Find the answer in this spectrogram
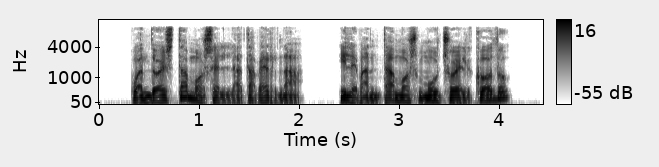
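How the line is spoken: Plain. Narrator (Spanish): dijo Roberto

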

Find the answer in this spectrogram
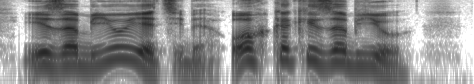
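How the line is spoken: Mother shouting. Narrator (Russian): кричала мать

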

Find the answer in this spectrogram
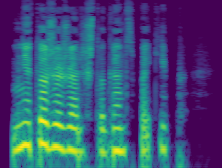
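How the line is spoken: Said quietly. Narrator (Russian): тихо промолвила Мияме

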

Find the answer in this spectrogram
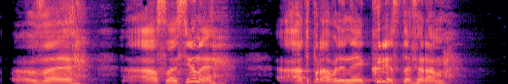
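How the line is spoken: Weak mumble. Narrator (Russian): Слабым голосом пробормотал

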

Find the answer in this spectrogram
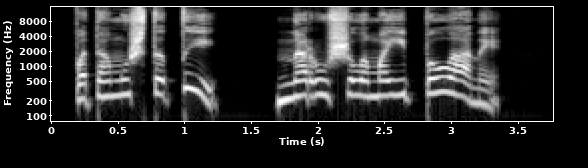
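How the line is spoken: Hiss. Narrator (Russian): прошипел Блейк Дариус

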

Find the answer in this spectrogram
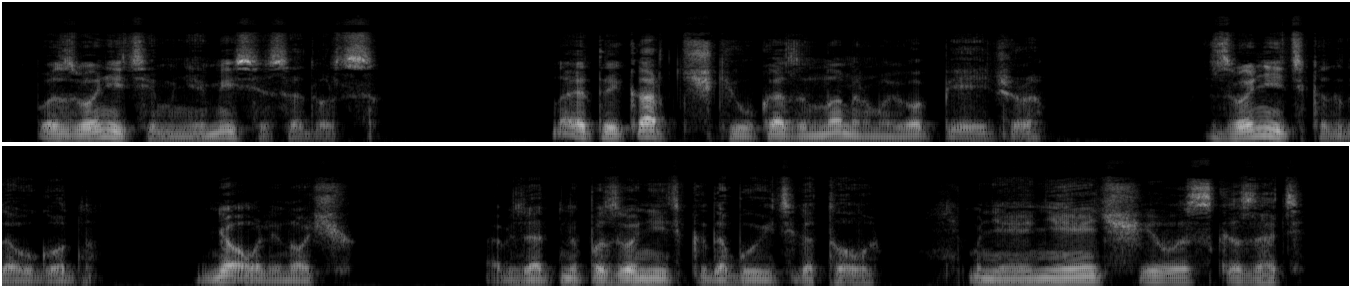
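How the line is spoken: Quiet, prayer-like. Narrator (Russian): Тихо, как произносит молитву, он сказал

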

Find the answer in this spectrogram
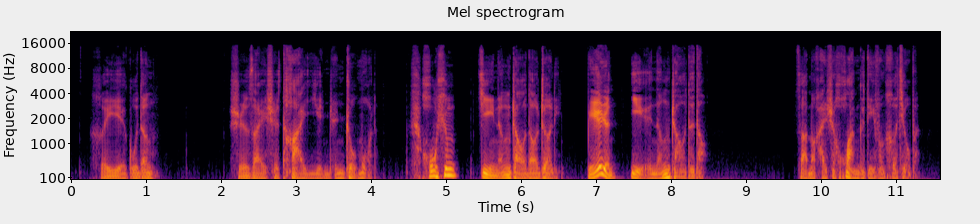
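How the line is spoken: Low, deep voice. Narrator (Chinese): 沉声说

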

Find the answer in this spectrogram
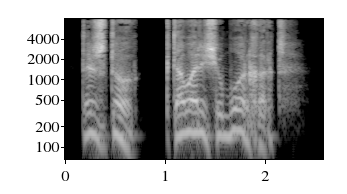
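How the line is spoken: Hoarse question. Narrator (Russian): спросил он хрипло

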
